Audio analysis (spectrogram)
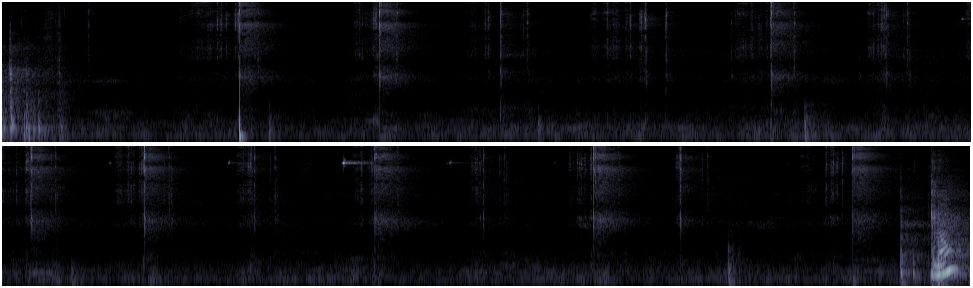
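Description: Scissors snip off extra thread while a rakhi is being made, giving a steady series of about a dozen crisp, close cuts at a regular rhythm, with quiet pauses between them.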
